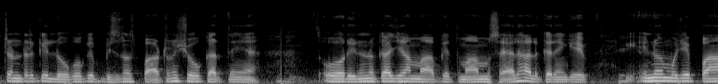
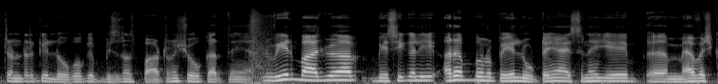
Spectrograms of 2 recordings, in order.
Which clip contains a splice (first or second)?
second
